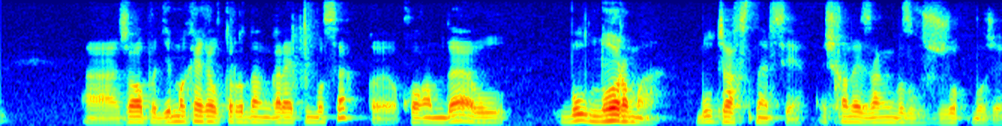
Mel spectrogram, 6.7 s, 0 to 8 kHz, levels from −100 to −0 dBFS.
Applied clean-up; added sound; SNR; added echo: none; none; none; none.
